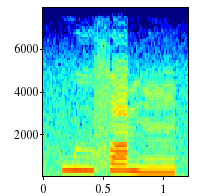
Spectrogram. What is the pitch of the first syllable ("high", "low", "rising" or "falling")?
high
